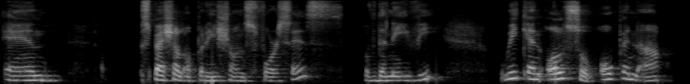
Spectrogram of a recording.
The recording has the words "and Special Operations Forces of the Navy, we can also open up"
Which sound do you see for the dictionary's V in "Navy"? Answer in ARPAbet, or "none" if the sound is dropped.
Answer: V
